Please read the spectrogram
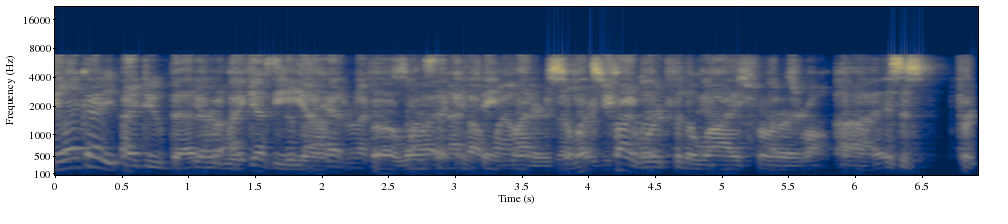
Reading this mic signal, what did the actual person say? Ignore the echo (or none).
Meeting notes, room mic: none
